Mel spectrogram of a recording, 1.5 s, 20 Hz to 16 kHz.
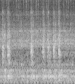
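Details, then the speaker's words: Chrysler 300 engine: light quick ticking about five a second rides steadily over the running engine; top-end tick, cause undetermined, owner says it is common and easily fixed. "сам алейкум Лер 300 город Махачкала 35 двигатель шум появился кто сталкивается с такими шумами можете комментарии писать"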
